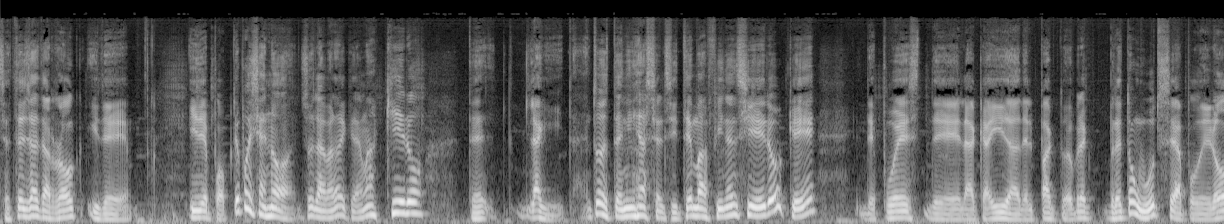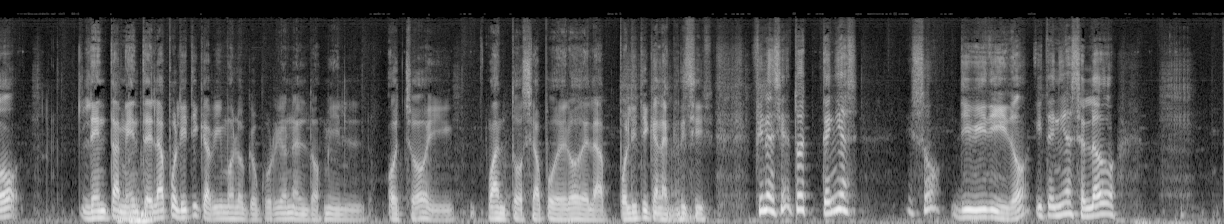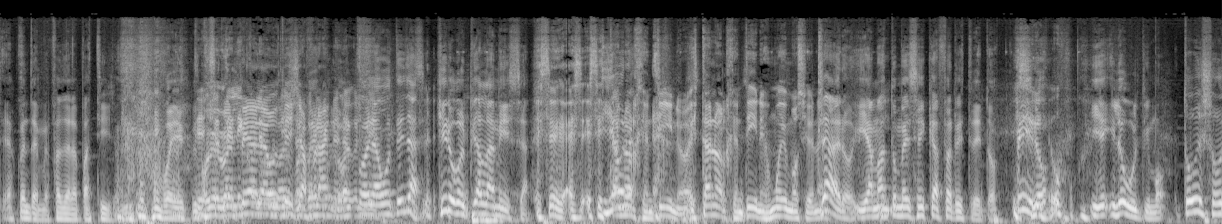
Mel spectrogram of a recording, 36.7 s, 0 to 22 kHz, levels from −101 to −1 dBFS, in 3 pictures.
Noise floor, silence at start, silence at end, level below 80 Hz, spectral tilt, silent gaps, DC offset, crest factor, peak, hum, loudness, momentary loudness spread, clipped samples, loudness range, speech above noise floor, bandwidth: -44 dBFS; 0 s; 0 s; -34 dBFS; -6 dB/octave; none; under 0.1%; 12 dB; -4 dBFS; none; -17 LUFS; 9 LU; under 0.1%; 4 LU; 27 dB; 16 kHz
